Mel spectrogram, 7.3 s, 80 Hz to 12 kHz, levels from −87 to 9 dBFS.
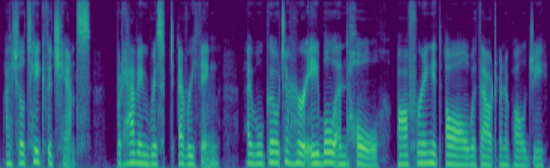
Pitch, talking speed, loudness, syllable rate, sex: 170 Hz, 190 wpm, -18 LUFS, 5.9 syllables/s, female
